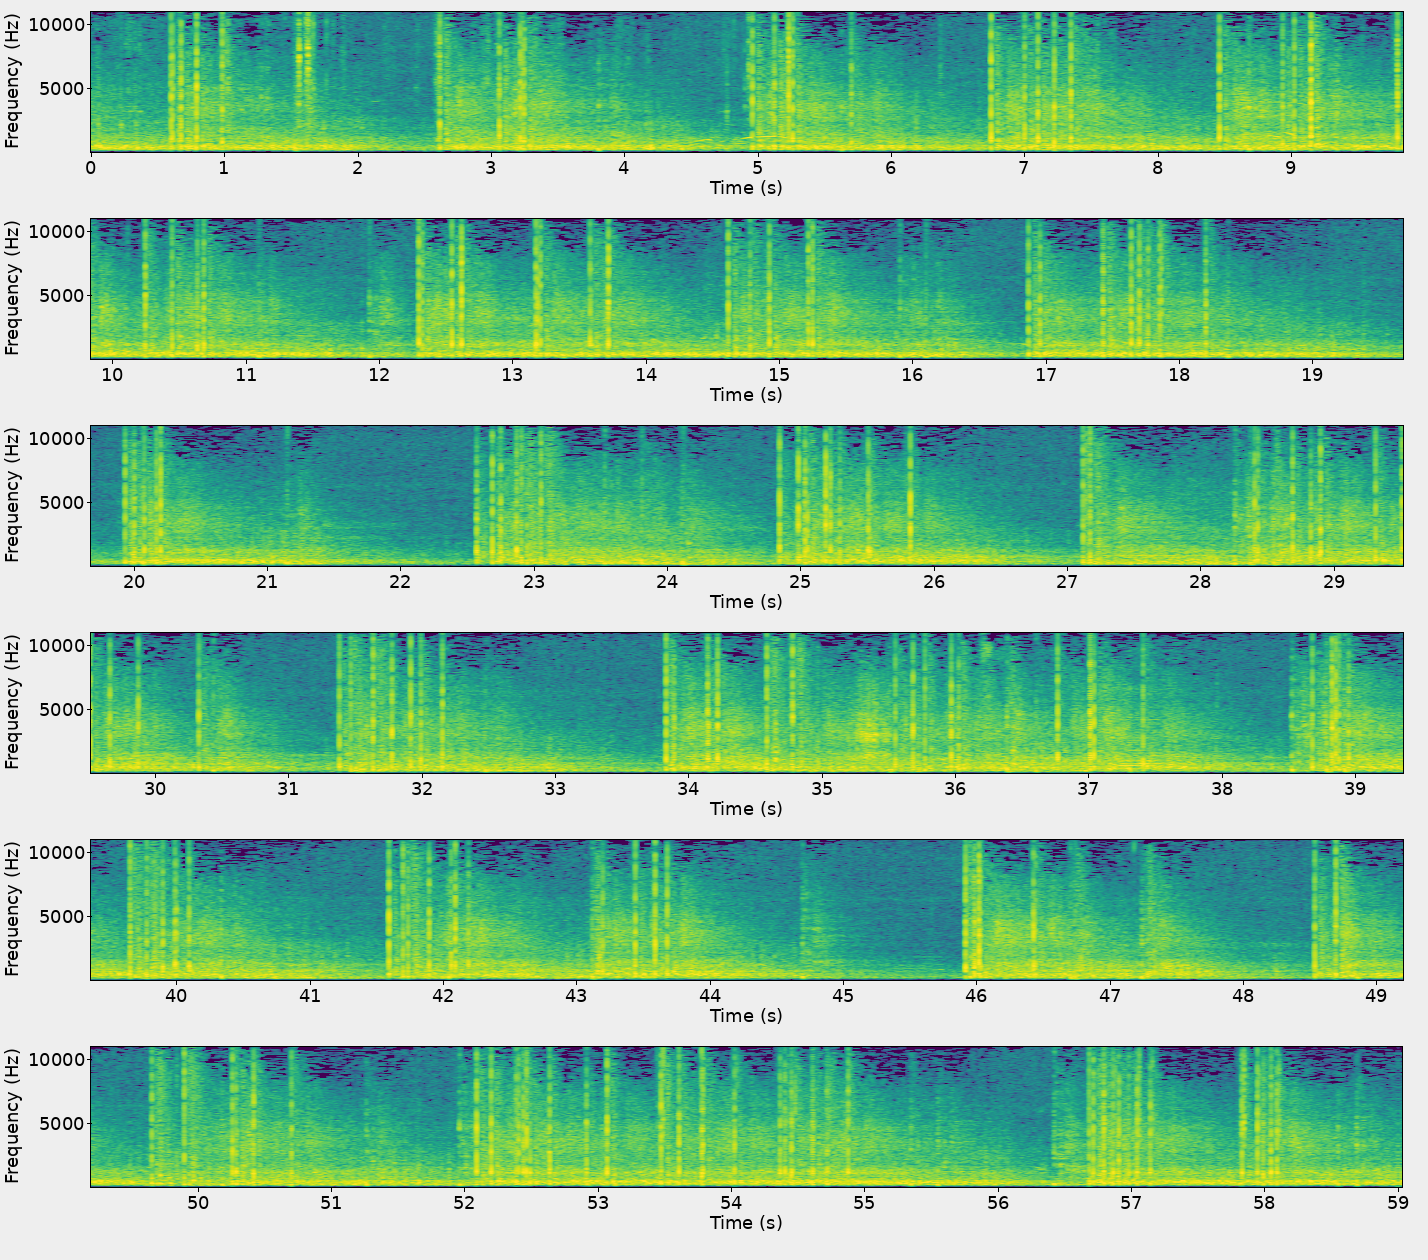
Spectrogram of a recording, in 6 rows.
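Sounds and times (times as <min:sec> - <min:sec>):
fireworks bursting and crackling: 0:00.0 - 0:59.0.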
